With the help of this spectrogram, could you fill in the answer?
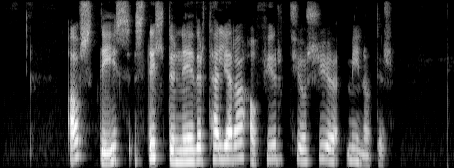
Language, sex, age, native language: Icelandic, female, 40-49, Icelandic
